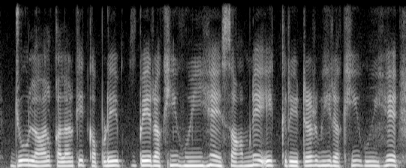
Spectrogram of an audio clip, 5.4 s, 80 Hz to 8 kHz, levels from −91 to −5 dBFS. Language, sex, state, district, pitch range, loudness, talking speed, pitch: Hindi, female, Bihar, Jahanabad, 200-220 Hz, -13 LUFS, 175 wpm, 210 Hz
